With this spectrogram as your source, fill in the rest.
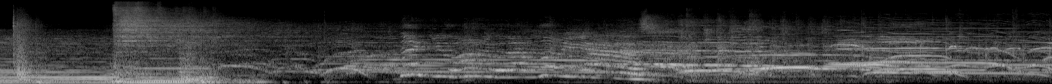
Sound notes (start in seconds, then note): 7.0 crowd cheering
